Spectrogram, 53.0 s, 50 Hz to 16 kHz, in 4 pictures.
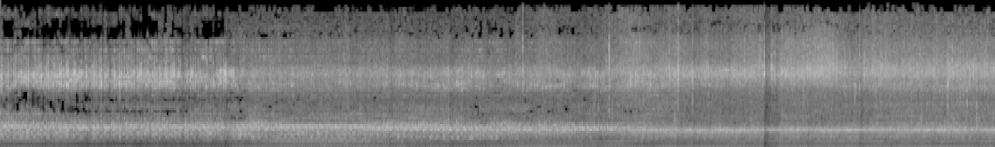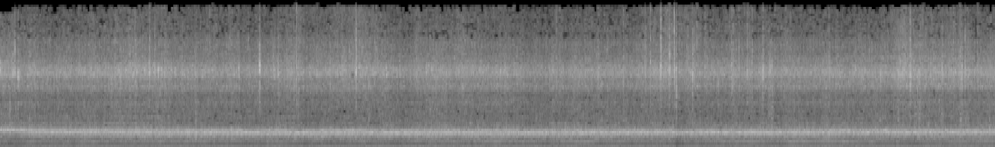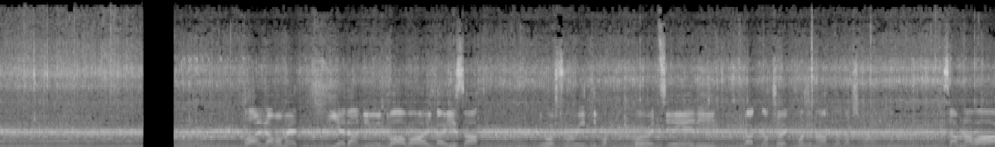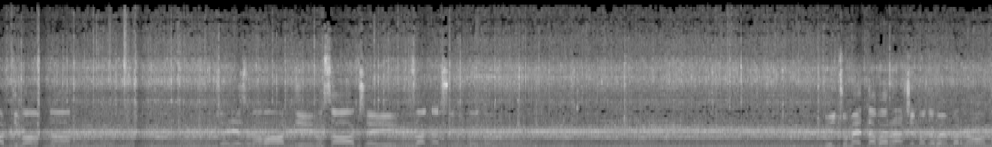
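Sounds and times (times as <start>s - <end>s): high steady whine: 0.0s - 53.0s
tractor diesel engine running: 0.0s - 53.0s.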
